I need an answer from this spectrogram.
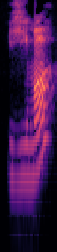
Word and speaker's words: Gyimah: this photo from Vanessa Yima. I'm pretty sure the G is silent.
